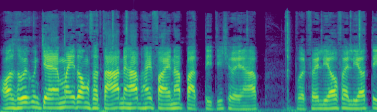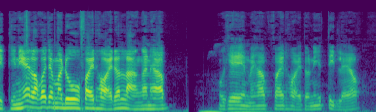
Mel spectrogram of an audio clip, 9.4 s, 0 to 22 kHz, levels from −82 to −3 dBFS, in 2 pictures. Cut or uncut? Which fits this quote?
uncut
